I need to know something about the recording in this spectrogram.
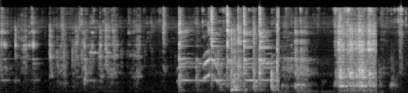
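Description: Kitchen clatter of a spoon and steel dishes: a run of quick clinks and knocks, a louder rattling stretch in the middle, and a rough scraping burst near the end as chopped green chillies and coriander are handled and mixed into mashed potato.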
